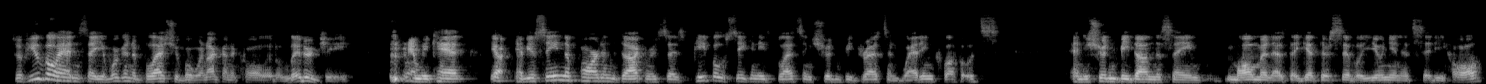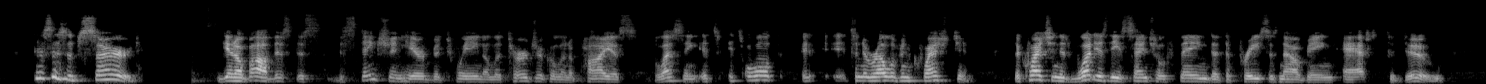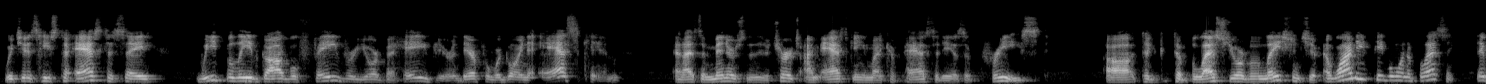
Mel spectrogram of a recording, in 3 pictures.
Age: 50-69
